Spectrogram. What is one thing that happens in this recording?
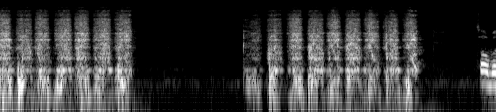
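A hacksaw rasps back and forth through metal in quick, even strokes.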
